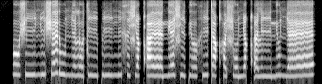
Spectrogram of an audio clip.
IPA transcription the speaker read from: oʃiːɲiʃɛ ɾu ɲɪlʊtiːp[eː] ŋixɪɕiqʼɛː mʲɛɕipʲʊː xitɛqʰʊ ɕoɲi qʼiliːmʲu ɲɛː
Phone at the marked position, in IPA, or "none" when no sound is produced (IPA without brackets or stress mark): iː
